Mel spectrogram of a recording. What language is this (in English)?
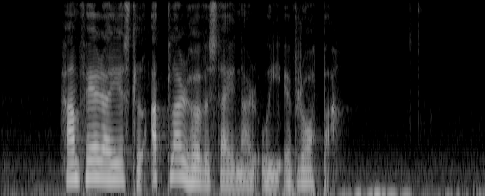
Faroese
